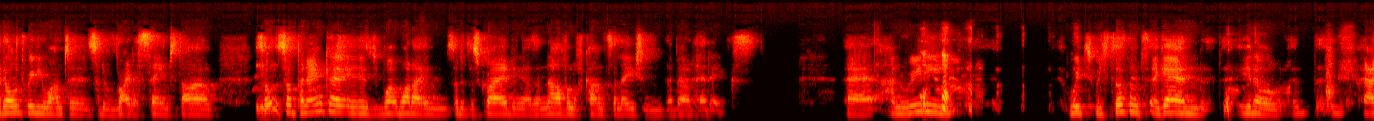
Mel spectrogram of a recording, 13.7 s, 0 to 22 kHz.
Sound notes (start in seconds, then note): 9.2 laughter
